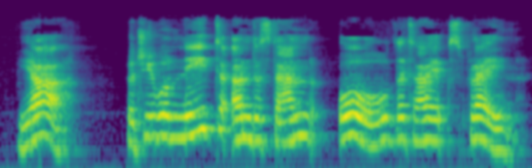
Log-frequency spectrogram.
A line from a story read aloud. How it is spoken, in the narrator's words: he barked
